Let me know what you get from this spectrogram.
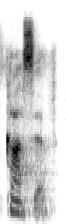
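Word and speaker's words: כסף: So kesef is kasef, teven is for the Bali Kriya, Elisha.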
